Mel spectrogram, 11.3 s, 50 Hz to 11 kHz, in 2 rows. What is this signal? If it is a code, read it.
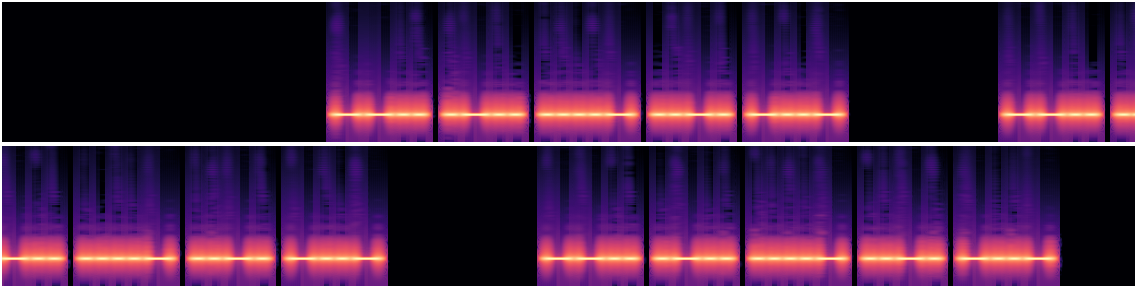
Morse code, heard as a keyed tone, about 31 wpm, 700 Hz. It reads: ZL4FX ZL4FX ZL4FX
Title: DXCC-100 Call Signs - 5 Characters - Repeated 3x - 30wpm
